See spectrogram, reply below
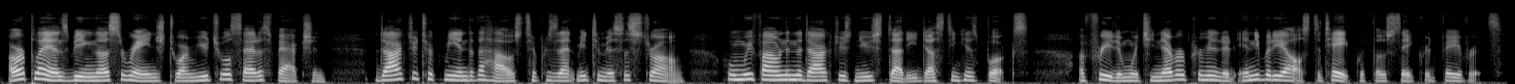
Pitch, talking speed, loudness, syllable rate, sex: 185 Hz, 180 wpm, -19 LUFS, 5.4 syllables/s, female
